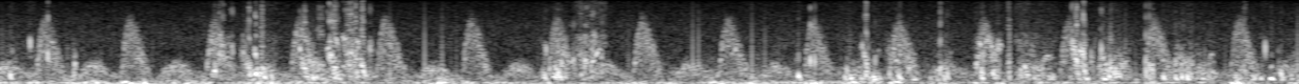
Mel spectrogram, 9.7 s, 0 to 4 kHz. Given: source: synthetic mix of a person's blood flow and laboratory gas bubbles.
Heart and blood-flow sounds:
Doppler ultrasound of blood flow; subclavian vein
0.04-0.14 s: bubbles
0.20-0.27 s: bubbles
0.32-0.41 s: bubbles
1.55-2.08 s: bubbles
2.21-2.81 s: bubbles
4.04-4.54 s: bubbles
5.95-6.16 s: bubbles
6.26-7.15 s: bubbles
7.29-8.48 s: bubbles
8.55-9.14 s: bubbles
9.19-9.75 s: bubbles
From the record:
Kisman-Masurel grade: 233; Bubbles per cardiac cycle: several, 3 to 8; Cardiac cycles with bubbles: 50 to 99%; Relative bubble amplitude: loud (0.450 to 0.775); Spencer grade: 3 (all of the cardiac periods contain showers or single bubble signals, but not dominating or overriding the cardiac motion signals); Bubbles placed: anywhere in the cardiac cycle

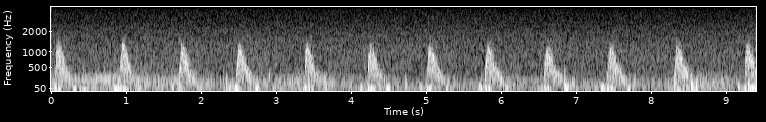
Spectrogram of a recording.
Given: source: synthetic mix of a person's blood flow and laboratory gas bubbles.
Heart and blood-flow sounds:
Doppler ultrasound of blood flow; subclavian vein
2.85-2.96 s: bubbles
From the record:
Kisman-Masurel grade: 112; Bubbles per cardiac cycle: 1 to 2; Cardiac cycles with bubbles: 1 to 10%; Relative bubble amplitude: moderate (0.250 to 0.450); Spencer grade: 1 (occasional bubble signal discernible with the cardiac motion signal, with majority of cardiac periods free of bubbles); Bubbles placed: anywhere in the cardiac cycle

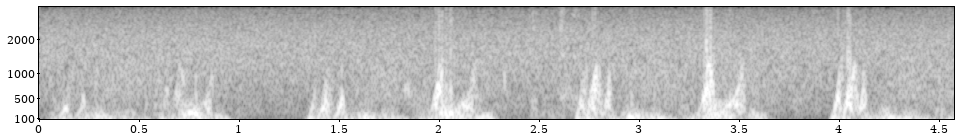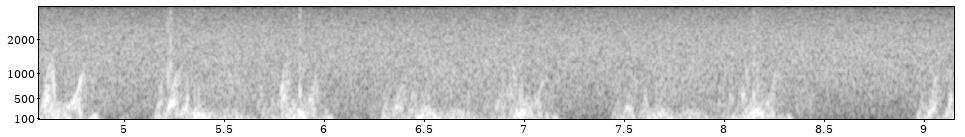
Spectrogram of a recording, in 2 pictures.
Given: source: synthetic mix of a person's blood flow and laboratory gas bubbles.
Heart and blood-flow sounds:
Doppler ultrasound of blood flow; precordium
1.81-2.09 s: bubbles
2.30-2.35 s: bubbles
2.44-2.71 s: bubbles
5.18-5.25 s: bubbles
6.22-6.29 s: bubbles
8.34-8.45 s: bubbles
From the record:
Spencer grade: 2 (many but less than half of the cardiac periods contain bubble signals, singularly or in groups); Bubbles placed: anywhere in the cardiac cycle

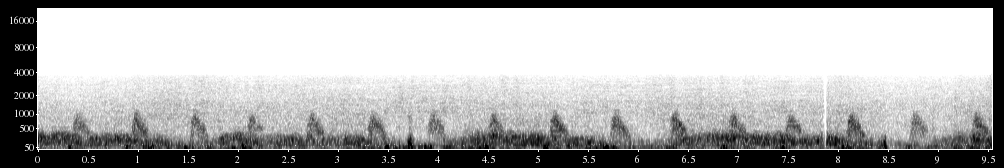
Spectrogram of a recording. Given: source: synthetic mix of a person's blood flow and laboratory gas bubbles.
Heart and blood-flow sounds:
Doppler ultrasound of blood flow; subclavian vein
no bubbles
From the record:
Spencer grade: 0 (complete lack of bubble signals)

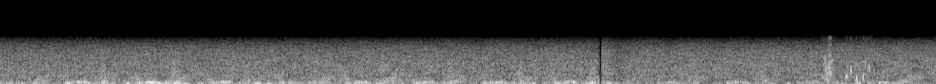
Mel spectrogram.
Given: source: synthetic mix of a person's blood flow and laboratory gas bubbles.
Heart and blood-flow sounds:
Doppler ultrasound of blood flow; precordium
8.20-8.37 s: bubbles
8.43-8.74 s: bubbles
From the record:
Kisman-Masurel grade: 213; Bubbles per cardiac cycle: several, 3 to 8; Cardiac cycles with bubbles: 1 to 10%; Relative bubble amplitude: loud (0.450 to 0.775); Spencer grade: 1 (occasional bubble signal discernible with the cardiac motion signal, with majority of cardiac periods free of bubbles); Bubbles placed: anywhere in the cardiac cycle

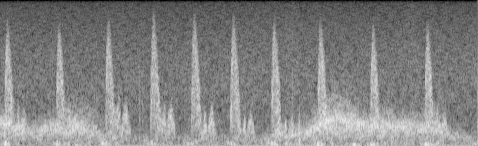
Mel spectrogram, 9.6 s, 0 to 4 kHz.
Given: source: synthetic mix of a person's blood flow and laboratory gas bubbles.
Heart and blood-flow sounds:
Doppler ultrasound of blood flow; subclavian vein
no bubbles
From the record:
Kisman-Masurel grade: 000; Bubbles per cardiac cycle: 0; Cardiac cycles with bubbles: 0%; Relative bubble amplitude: no bubbles discernible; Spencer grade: 0 (complete lack of bubble signals)

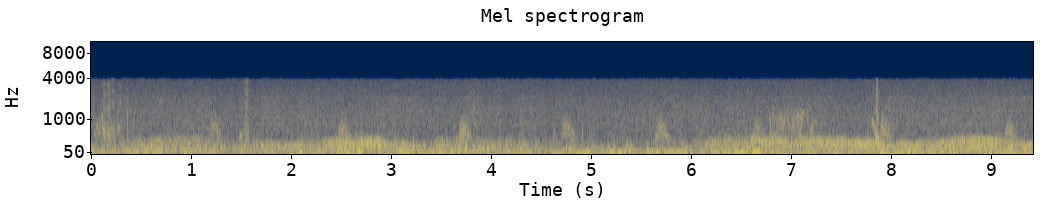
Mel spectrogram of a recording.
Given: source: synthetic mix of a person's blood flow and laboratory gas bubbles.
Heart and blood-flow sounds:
Doppler ultrasound of blood flow; subclavian vein
0.09-0.33 s: bubbles
1.48-1.60 s: bubbles
6.75-7.25 s: bubbles
7.79-7.95 s: bubbles
From the record:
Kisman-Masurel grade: 121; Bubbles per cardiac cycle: 1 to 2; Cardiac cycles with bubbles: 10 to 50%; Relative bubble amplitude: barely perceptible (0.100 to 0.250); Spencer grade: 2 (many but less than half of the cardiac periods contain bubble signals, singularly or in groups); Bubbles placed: anywhere in the cardiac cycle

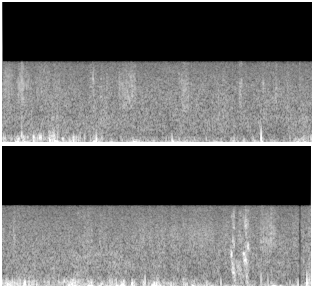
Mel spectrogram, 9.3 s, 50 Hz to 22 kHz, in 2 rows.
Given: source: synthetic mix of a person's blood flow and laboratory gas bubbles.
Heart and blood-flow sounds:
Doppler ultrasound of blood flow; subclavian vein
0.27-0.30 s: bubbles
0.55-0.86 s: bubbles
8.07-8.37 s: bubbles
From the record:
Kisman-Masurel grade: 121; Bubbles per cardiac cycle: 1 to 2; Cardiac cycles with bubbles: 10 to 50%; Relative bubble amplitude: barely perceptible (0.100 to 0.250); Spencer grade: 2 (many but less than half of the cardiac periods contain bubble signals, singularly or in groups); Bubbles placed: anywhere in the cardiac cycle

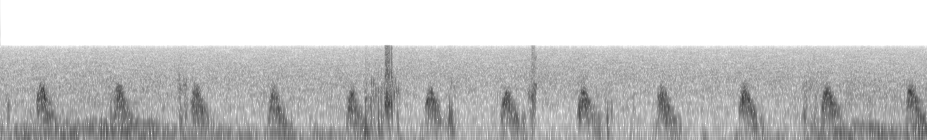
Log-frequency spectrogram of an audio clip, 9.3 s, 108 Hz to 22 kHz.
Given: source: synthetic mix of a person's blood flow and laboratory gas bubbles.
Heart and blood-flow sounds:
Doppler ultrasound of blood flow; subclavian vein
0.05-0.12 s: bubbles
1.09-1.17 s: bubbles
1.76-1.89 s: bubbles
3.62-4.02 s: bubbles
4.46-4.59 s: bubbles
5.29-5.39 s: bubbles
5.94-6.13 s: bubbles
8.01-8.19 s: bubbles
From the record:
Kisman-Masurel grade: 123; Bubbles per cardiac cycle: 1 to 2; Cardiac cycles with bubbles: 10 to 50%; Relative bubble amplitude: loud (0.450 to 0.775); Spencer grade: 2 (many but less than half of the cardiac periods contain bubble signals, singularly or in groups); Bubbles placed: anywhere in the cardiac cycle

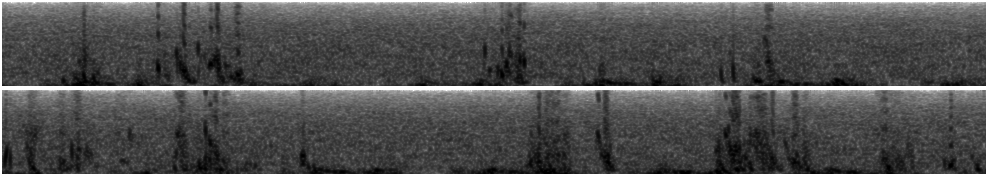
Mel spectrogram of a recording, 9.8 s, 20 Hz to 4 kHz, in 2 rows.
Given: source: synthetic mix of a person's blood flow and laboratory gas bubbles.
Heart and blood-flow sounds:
Doppler ultrasound of blood flow; precordium
0.31-0.54 s: bubbles
0.75-1.36 s: bubbles
2.39-2.67 s: bubbles
2.99-3.04 s: bubbles
3.25-3.33 s: bubbles
3.58-3.71 s: bubbles
3.76-3.91 s: bubbles
4.91-5.15 s: bubbles
5.20-5.42 s: bubbles
5.49-5.61 s: bubbles
5.76-6.24 s: bubbles
6.39-6.55 s: bubbles
7.54-7.79 s: bubbles
7.88-8.03 s: bubbles
8.50-9.04 s: bubbles
9.30-9.51 s: bubbles
9.62-9.85 s: bubbles
From the record:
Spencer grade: 3 (all of the cardiac periods contain showers or single bubble signals, but not dominating or overriding the cardiac motion signals); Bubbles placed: anywhere in the cardiac cycle

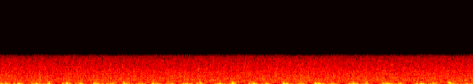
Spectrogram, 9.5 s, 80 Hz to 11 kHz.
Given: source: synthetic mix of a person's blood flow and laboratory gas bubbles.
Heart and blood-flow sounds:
Doppler ultrasound of blood flow; precordium
no bubbles
From the record:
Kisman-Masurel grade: 000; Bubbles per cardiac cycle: 0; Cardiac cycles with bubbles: 0%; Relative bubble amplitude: no bubbles discernible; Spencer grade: 0 (complete lack of bubble signals)

